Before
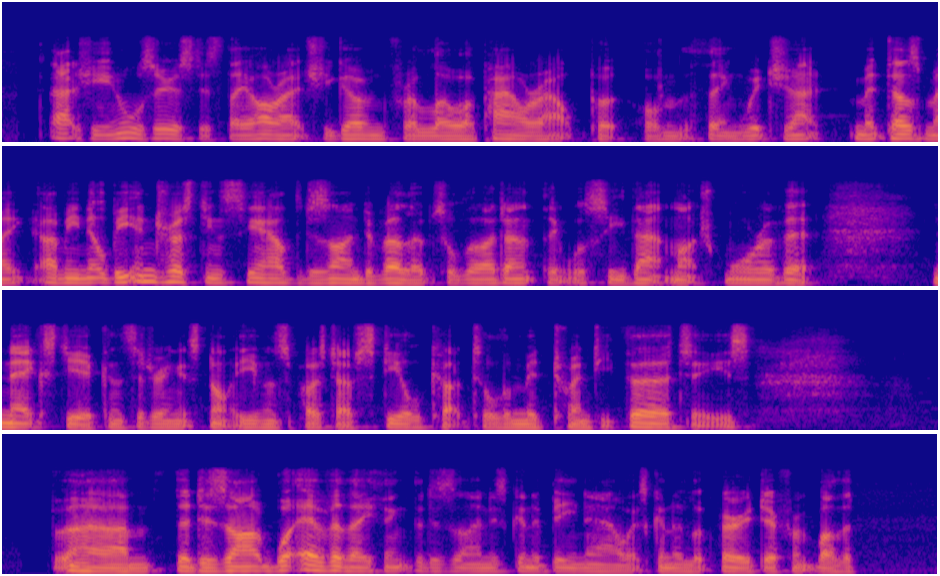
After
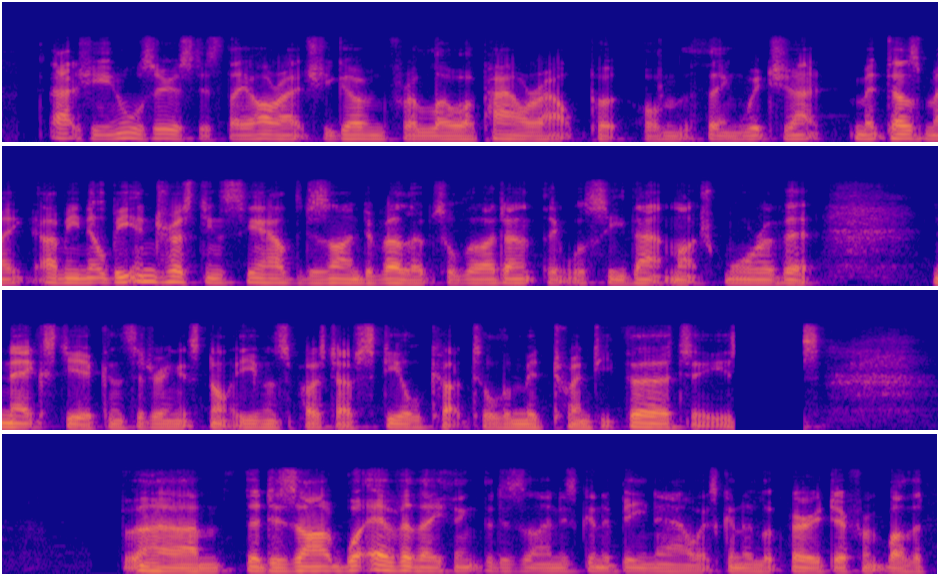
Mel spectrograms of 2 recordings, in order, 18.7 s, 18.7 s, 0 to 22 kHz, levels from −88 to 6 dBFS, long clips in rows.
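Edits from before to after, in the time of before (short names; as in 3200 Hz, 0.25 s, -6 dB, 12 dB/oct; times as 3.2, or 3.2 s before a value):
13.02 insert silence 0.35 s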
